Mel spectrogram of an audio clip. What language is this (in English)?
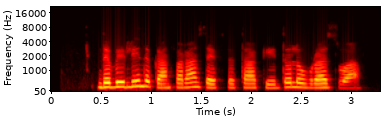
Pashto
